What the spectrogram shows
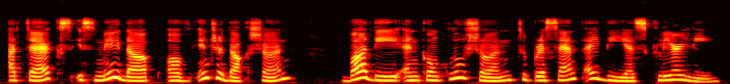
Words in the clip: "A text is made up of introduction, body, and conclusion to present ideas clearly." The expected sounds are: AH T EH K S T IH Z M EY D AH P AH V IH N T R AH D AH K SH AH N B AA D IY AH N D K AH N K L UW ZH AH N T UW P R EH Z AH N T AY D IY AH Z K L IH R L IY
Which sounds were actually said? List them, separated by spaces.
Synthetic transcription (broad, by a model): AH T EH K S T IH S M EY D AH P AH V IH N T R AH D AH K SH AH N B AA D IY AH N D K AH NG K L UW SH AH N T UW P R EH S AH N T AY D IY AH S K L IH R L IY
